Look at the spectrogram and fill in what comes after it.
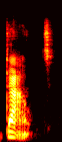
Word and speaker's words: doubt: B must not be heard in doubt.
